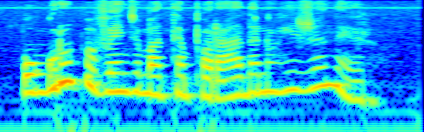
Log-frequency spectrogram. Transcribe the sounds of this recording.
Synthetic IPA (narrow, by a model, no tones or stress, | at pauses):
ʊɡɾupʊvẽj̃d͡ʒɪũmɐt̪ẽmpoɾad̪ɐnʊɦiuʊd͡ʒɪʒɐnejɾʊ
